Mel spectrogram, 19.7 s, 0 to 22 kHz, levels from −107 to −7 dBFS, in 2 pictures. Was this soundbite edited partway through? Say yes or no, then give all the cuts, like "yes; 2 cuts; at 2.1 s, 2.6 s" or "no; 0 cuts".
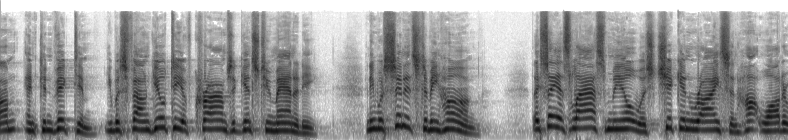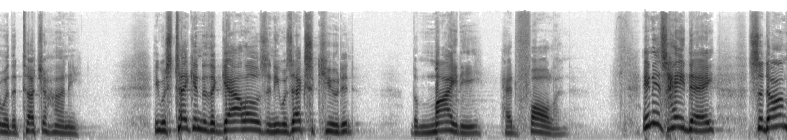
no; 0 cuts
